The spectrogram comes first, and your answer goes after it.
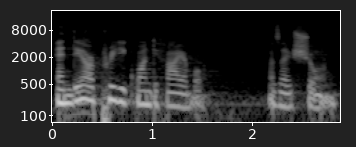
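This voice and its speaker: A woman's voice: on the low side, normal speed, vocal fry, dark tone. A woman with an Italian accent giving an explanatory, emphatic conference presentation, often checking in with rhetorical questions. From Italy. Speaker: conference speaker. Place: large conference room, speaking to an audience. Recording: long hall reverb.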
